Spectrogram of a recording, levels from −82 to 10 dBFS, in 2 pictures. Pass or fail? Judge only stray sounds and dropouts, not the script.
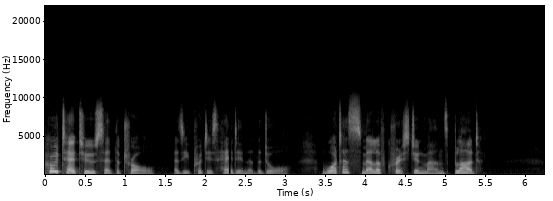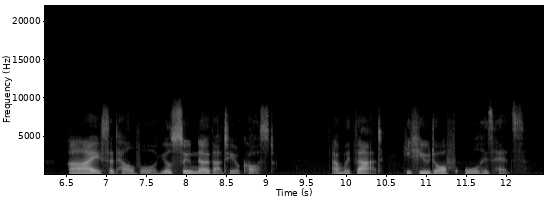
fail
